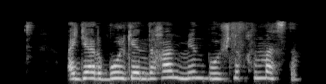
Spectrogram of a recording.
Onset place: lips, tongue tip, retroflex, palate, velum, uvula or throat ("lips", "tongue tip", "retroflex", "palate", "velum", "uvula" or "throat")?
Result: velum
